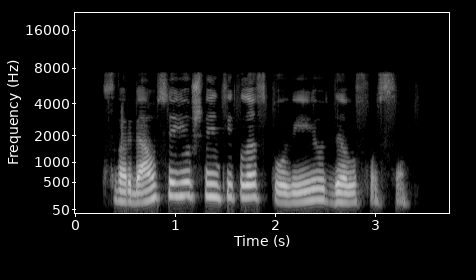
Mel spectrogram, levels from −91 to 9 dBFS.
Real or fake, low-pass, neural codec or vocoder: real; 7.2 kHz; none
